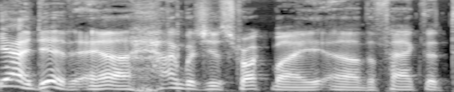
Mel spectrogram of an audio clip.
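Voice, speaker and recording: A man talks at a moderate pace with ordinary pitch variation. The recording is very clean, with a silent background. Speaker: former police officer and private detective, voiceover artist. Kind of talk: testimony. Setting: studio. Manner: halting, with many fillers.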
